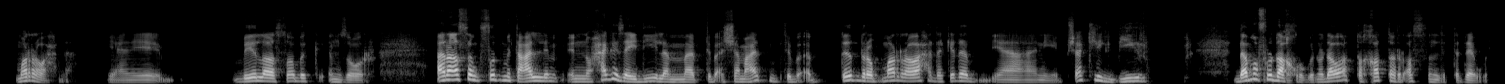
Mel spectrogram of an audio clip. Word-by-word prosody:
مَرّة - - +1
واحدة، - - -9 0.3
يعني 100 0 -10 0.6
بلا 150 +3 +4
سابق 145 +1 -3 0.2
إنذار، 105 -5 -6 0.6
أنا 215 +1 +10
أصلًا 225 0 +5
مفروض 200 +2 -1
متعلّم 155 -1 +3
إنه 130 -1 -4
حاجة 220 - +1
زي 130 - +3
دي 140 +5 -3
لمّا 115 -4 -1
بتبقى - - -8
الشمعات 125 +9 -2
بتبقى 135 - -7 0.3
بتضرب 175 -6 +2
مَرّة 170 -2 +3
واحدة 155 -3 +2
كده 155 +3 -1
ب 145 - -13
يعني 105 -2 -7
بشكل 195 +1 -3
كبير، 150 +3 -4 0.8
ده - - +7
مفروض 225 -5 +2
أخرُج، 130 -9 +3
إنه 120 +2 -4
ده 145 +5 +4
وقت 175 - 0
خطر 175 -4 -2
أصلًا 145 -5 -8
للتداول. 105 - -6
145 Hz, 140 wpm, -24 LUFS, 120-175 Hz, 0.8 s, أنا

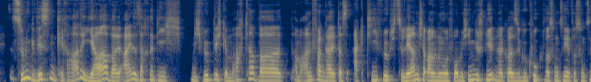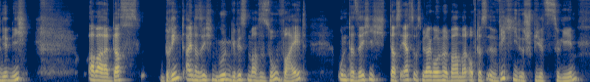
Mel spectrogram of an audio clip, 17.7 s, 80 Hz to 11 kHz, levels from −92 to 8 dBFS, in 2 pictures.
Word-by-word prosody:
Zum 235 +2 +3
gewissen 200 +2 +1
Grade, 155 - -2
ja, 180 - +4
weil 150 +1 +2
eine 200 +7 +2
Sache, 180 0 -4
die 165 -1 -5
ich 155 0 -10
nicht 155 -5 -5
wirklich 180 +2 -1
gemacht 170 +5 -4
habe, 225 -6 0
war 155 -1 +1
am 155 - -8
Anfang 165 +2 -2
halt 150 -2 +1
das - - -3
aktiv 170 +4 -5
wirklich 175 0 0
zu 160 - -3
lernen. 155 +7 +5
Ich - - -6
habe 160 -1 +2
einfach 150 -1 +2
nur 145 -1 +3
vor 150 +2 +3
mich 145 - -3
hin 175 +4 +1
gespielt 190 +1 0
und 170 - -3
habe 150 - 0
quasi 145 -1 +2
geguckt: 170 +4 -3
„Was 160 - 0
funktioniert, 160 -2 -2
was 145 - -4
funktioniert 155 +1 -3
nicht.“ 205 +5 -2 0.9
Aber 165 -4 +6
das 170 - -1 0.2
bringt 205 - +2
einen 190 0 +3
tatsächlich 175 +1 -1
nur 180 +4 +4
in 190 - -1
gewissen 180 +2 -2
Masse 150 -3 -2
so 165 - -2
weit. 205 - 0 0.4
Und 185 -2 +1
tatsächlich 185 +3 -2
das 165 - +2
1., 180 +4 0
was 175 - -9
mir 165 - -1
da 165 - +5
geholfen 160 0 +4
hat, 155 - +1
war 155 0 +2
mal 155 +1 -1
auf - - -1
das, 155 - -4
äh, 155 -7 -3
Wiki 245 -7 0
des 150 -3 -4
Spiels 145 -2 -5
zu 150 - -5
gehen, 150 - -2
165 Hz, 235 wpm, -22 LUFS, 150-185 Hz, 0.9 s, Aber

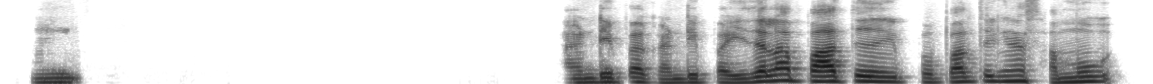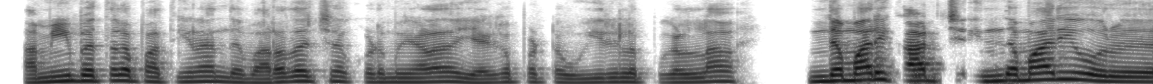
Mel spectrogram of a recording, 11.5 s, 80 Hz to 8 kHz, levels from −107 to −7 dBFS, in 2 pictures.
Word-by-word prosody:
ம். 145 +1 -7 2.4
கண்டிப்பா, 150 +3 -3
கண்டிப்பா. 135 +1 -6
இதெல்லாம் 195 +5 +1
பார்த்து 175 +1 +4 0.2
இப்போ 150 -1 -11
பார்த்தீங்கன்னா, 180 +3 -2
சமூ 150 +5 -1 0.5
சமீபத்தில 190 +6 +2
பார்த்தீங்கன்னா, 165 +1 -3
இந்த 150 - -2
வரதட்சணை 175 +5 -1
கொடுமையால 150 +1 -2 0.2
ஏகப்பட்ட 150 +2 -8
உயிரிழப்புகள்லாம் 150 +3 -4 0.4
இந்தமாரி 210 +6 +7
காட்சி 195 0 +4
இந்த 195 +3 +4
மாரி 235 +2 +6
ஒரு 175 -3 +3
160 Hz, 105 wpm, -22 LUFS, 150-185 Hz, 2.4 s, இந்தமாரி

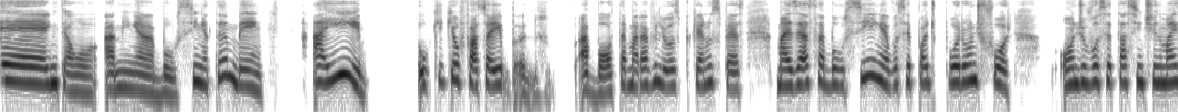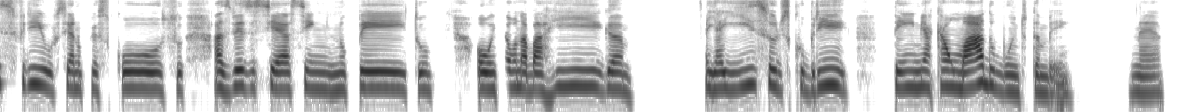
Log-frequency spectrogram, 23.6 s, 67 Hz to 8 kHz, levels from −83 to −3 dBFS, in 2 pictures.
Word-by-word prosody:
É, 240 -4 +7
então, 220 -8 +2
ó, 155 -1 -4
a 180 - +3
minha 180 -4 0
bolsinha 155 - -2
também. 215 - +1 0.5
Aí, 275 +8 +6 0.5
o 380 - +1
que 255 - -10
que 255 - -3
eu 265 - +3
faço? 215 0 +2
Aí, 210 +1 +4
pa - - -7
du - - -12 0.4
a 180 - +3
bota 155 +8 -1
é - - -1
maravilhoso, 210 0 0
porque 210 - -4
é - - 0
nos 235 +2 -3
pés, 185 -1 -3 0.3
mas 210 0 +3
essa 235 +3 +3
bolsinha 235 +6 0
você 220 +3 -3
pode 235 0 -3
pôr 240 +1 +2
onde 265 +2 +3
for, 220 -4 0 0.5
onde 230 +3 +1
você 245 +1 0
tá 235 0 -1
sentindo 235 0 0
mais 240 +1 +1
frio, 225 -5 -3
se 195 - -6
é - - +1
no 185 -2 -7
pescoço, 185 -1 -2 0.3
às 190 -4 +1
vezes 195 -2 +1
se 210 - -1
é, 185 -1 +3
assim, 185 +1 -1
no 180 -1 -5
peito 185 -3 +1 0.4
ou 185 -1 +3
então 195 +2 -5
na 185 -1 +3
barriga. 190 +2 -1 0.8
E 180 -1 0
aí 185 +3 -2
isso 220 0 -1
eu 205 - +1
descobri, 190 +2 -3 0.4
tem 195 -1 -2
me 195 - -2
acalmado 200 +2 +5
muito 165 -2 -6
também, 155 -4 -6 0.6
né? 155 0 -7
200 Hz, 165 wpm, -26 LUFS, 180-230 Hz, 0.8 s, É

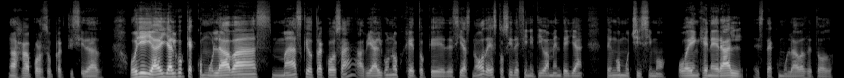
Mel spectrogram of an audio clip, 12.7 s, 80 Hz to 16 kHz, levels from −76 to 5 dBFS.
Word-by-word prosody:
Ajá, 105 0 -1
por 105 -1 -6
su - - -11
practicidad. 95 -1 -7 0.4
Oye, 135 +8 +7
¿y 155 -4 +9
hay 145 +4 +8
algo 165 +3 +4
que - - +4
acumulabas 120 +6 +3
más 110 +1 -2
que - - -3
otra 135 +1 -3
cosa? 120 +3 -4
¿Había 110 -2 -3
algún 115 +3 -6
objeto 125 - -6
que 100 -1 -7
decías: 95 0 -7
"No, - - -3
de - - -3
esto - - -7
sí, - - -4
definitivamente 110 -1 -8
ya 105 -1 -6 0.3
tengo 110 +2 -9
muchísimo", 100 -3 -6
o 105 +1 -3
en 110 -1 +1
general, 110 -1 +1
este - - -11
acumulabas 95 +1 -9
de 100 -1 -15
todo? 85 -3 -13
110 Hz, 160 wpm, -24 LUFS, 100-120 Hz, 0.4 s, y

